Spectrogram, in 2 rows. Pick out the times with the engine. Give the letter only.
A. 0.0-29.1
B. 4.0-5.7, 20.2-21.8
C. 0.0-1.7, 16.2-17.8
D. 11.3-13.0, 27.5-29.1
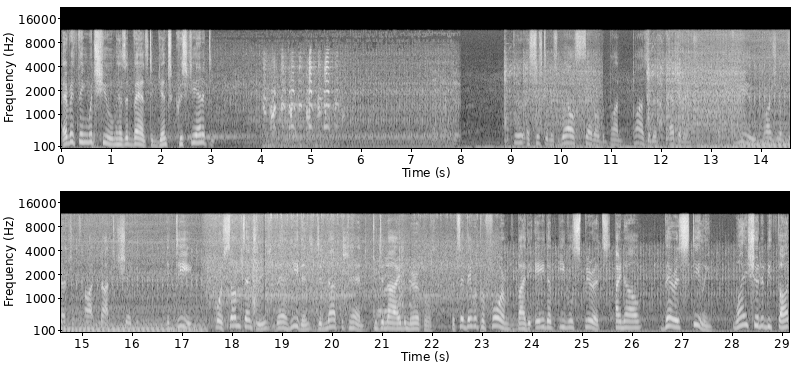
A.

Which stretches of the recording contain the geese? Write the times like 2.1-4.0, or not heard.
4.0-5.7, 20.2-21.8.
